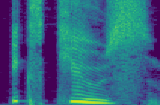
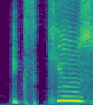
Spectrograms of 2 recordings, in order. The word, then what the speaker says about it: excuse: If they are used as verbs, so they have Z sound at the end. Use, excuse. I want to use your phone, please. Excuse me, do you know where is the metro station?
